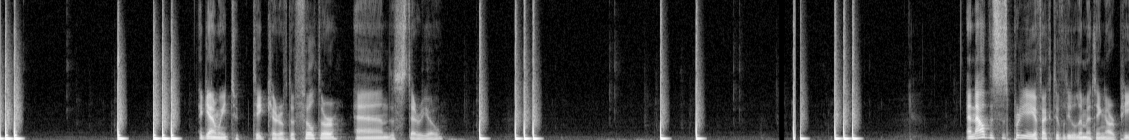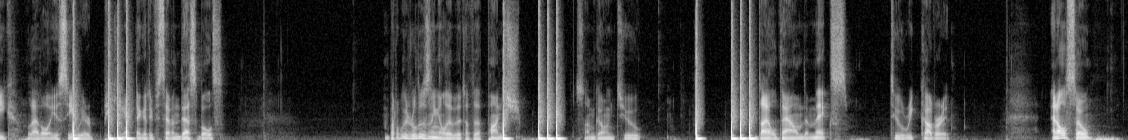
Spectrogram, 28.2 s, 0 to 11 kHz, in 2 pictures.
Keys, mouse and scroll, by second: 0.5 click, 1.1 space, 2.3 space, 3.6 click, 4.5 click, 5.3 click, 6.0 space, 7.0 space, 7.7 click, 8.3 space, 8.5 space, 9.2 click, 9.9 space, 12.0 space, 15.0 space, 16.6 space, 18.5 click, 20.3 space, 21.3 space, 21.5-22.5 drag, 22.7 space, 23.6 space, 27.9 click.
